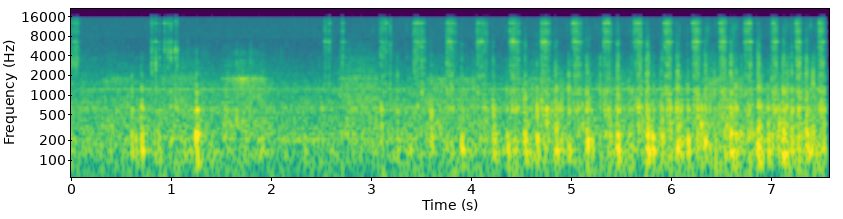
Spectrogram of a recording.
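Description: Small socket ratchet clicking in a steady run of quick metallic ticks, about four to five a second, starting a couple of seconds in after a few scattered taps. It is working on a small nut on the threaded post of a motorcycle seat's chrome trim strip, a nut that just spins on its post.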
